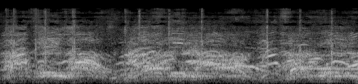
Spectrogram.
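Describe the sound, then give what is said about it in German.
A large crowd of demonstrators chants "Lasst ihn raus" ("let him out") loudly in unison, many voices blending into repeated rhythmic phrases that rise and fall steadily with brief dips between shouts. “Also lasst ihn raus, diese skandieren.”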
